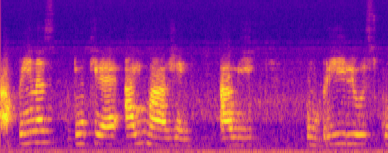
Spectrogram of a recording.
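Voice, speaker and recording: Against noticeable background noise, a woman speaks very slowly in a fairly high voice with ordinary pitch variation. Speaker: student. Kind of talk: online class discussion.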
